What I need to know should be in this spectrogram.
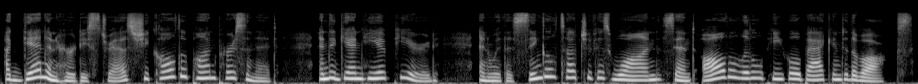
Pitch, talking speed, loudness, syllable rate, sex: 230 Hz, 190 wpm, -17 LUFS, 5.2 syllables/s, female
